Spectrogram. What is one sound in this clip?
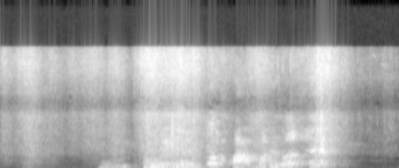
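A woman speaks nearby with animation.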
